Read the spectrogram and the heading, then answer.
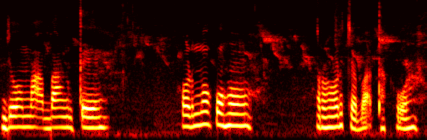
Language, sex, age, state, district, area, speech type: Santali, female, 45-60, West Bengal, Malda, rural, spontaneous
